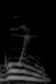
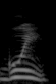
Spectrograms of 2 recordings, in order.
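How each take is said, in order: No difference in how they are said.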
